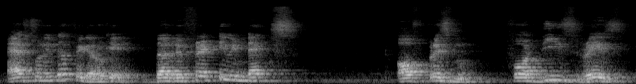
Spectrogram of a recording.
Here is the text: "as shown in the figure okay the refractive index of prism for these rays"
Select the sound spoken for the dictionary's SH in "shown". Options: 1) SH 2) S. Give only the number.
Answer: 2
